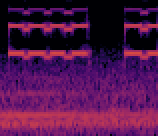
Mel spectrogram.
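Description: Mobile phone ringing in the video game Tokyo Dark, two short bursts of a bright electronic ringtone with a brief gap between them.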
